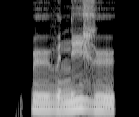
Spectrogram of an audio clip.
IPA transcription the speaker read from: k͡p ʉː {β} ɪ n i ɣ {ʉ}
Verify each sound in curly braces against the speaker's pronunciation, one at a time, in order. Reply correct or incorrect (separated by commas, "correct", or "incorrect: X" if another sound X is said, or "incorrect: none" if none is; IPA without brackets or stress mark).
correct, correct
